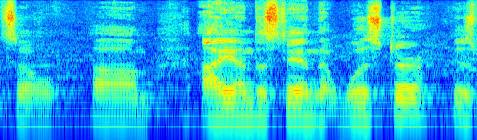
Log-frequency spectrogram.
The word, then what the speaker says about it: Worcester: and they say oh with Worchester I mean no it's Worcester and it's wicked right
